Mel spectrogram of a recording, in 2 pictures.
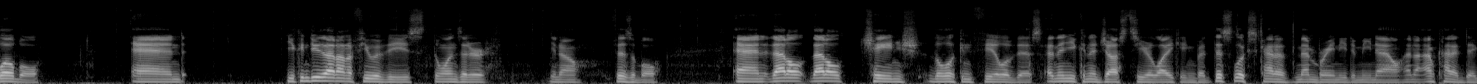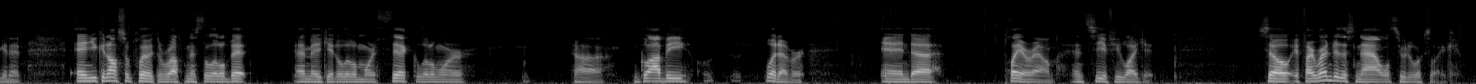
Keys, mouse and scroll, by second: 2.2-4.3 drag, 5.5 click, 6.3-23.9 drag, 24.7 click, 28.6 click.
